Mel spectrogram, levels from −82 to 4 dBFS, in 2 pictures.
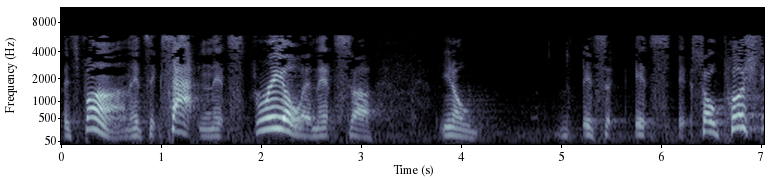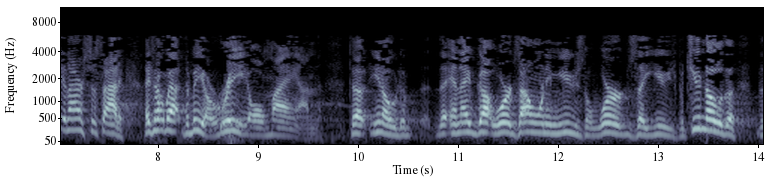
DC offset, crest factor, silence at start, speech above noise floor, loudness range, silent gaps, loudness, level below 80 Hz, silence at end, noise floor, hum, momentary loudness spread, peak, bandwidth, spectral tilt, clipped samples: under 0.1%; 20 dB; 0 s; 41 dB; 11 LU; none; -22 LUFS; -66 dBFS; 0 s; -63 dBFS; none; 18 LU; -4 dBFS; 6.2 kHz; -5.5 dB/octave; under 0.1%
